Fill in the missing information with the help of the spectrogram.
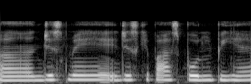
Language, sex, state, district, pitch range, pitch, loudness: Hindi, female, Bihar, West Champaran, 200-210 Hz, 205 Hz, -14 LUFS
